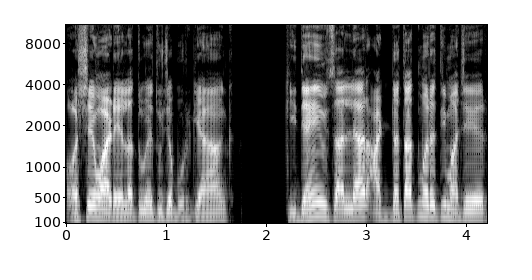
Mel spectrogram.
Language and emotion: Goan Konkani, angry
